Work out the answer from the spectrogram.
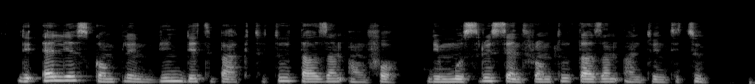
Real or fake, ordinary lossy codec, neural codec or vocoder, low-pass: real; none; none; 7.2 kHz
